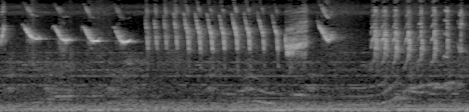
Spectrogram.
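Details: Long-tailed shrike singing in the trotol style, played to provoke a caged bird into singing. Four clear, downward-slurred whistles give way to a fast, harsh, buzzy trill of rapid pulses, with low background hum.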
